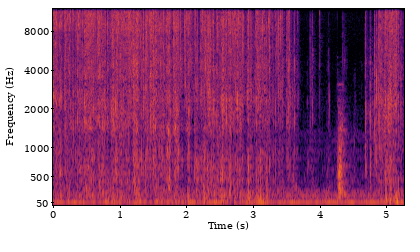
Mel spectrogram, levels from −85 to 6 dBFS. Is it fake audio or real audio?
real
